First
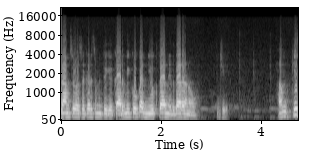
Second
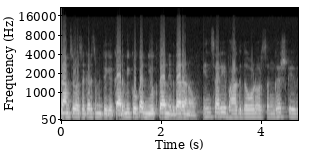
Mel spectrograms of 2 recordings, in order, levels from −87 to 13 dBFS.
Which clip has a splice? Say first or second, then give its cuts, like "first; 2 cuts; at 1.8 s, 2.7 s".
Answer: second; 1 cut; at 2.9 s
